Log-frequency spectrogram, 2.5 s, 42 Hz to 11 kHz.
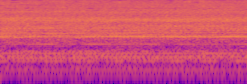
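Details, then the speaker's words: DC shunt motor with 4-point starter, armature control method, about 225–230 V input, starter resistances stepped through to about 1290 rpm: constant steady mid-pitched hum, no grinding or surging; running normally. "इथं चालू केल्यानंतर काय तुमची machine फिरायला सुरुवात करेल या ठिकाणी ठीक आहे."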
